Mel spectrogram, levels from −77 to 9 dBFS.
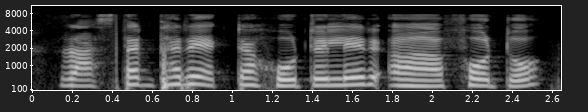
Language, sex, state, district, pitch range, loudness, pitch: Bengali, female, Tripura, West Tripura, 230-270 Hz, -14 LUFS, 245 Hz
